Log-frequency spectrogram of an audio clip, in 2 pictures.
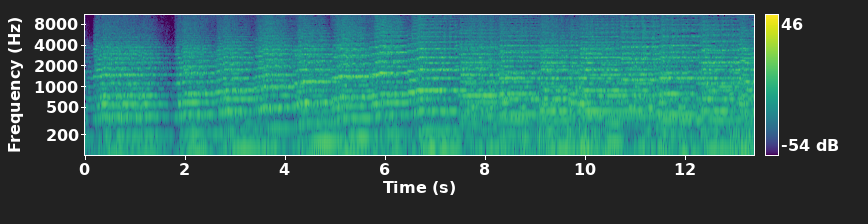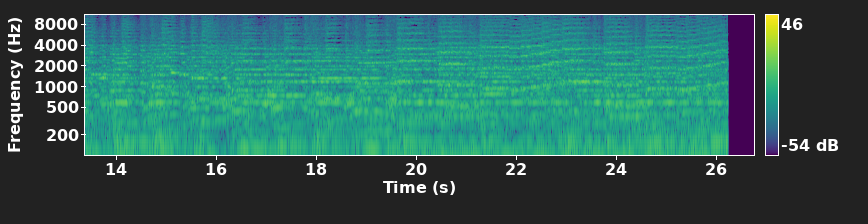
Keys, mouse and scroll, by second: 0.9 r, 7.4 r, 8.9 g, 10.9 Tab, 11.8 BackSpace, 11.9 BackSpace, 14.5-15.5 typing, 17.7 Return, 18.4 click, 19.9 Tab, 20.5 click, 23.2 click.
